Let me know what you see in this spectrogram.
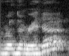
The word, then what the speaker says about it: Rodoreda: Um, oh, and I did, P.S., look it up, and my pronunciation of Rodoreda was as close as I am going to get because I don't know how to roll my R's.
